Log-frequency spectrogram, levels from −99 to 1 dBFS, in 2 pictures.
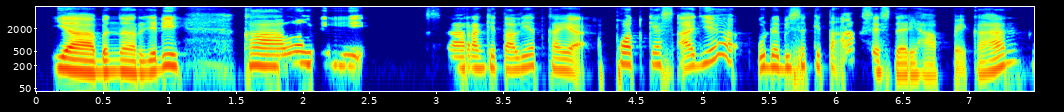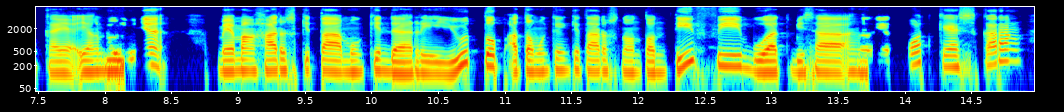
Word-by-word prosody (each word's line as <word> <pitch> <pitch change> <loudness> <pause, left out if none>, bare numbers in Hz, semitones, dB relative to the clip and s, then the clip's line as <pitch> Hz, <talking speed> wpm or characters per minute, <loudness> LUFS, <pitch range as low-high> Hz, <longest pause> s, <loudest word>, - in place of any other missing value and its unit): Iya, 175 -2 +9 0.2
bener, 145 -1 +2
jadi 165 +8 +4 0.6
kalau 205 +3 +4
di - - -7 0.8
sekarang 180 0 0
kita 175 -2 -1
lihat 195 +2 -2
kayak 155 -2 +1 0.2
podcast 225 -1 +1
aja 205 +9 +1 0.4
udah 185 0 +2
bisa 200 - -3
kita 195 - -5
akses 140 - -6
dari 115 0 -1
HP 110 - -9 0.2
kan. 155 +10 +1 0.3
Kayak 130 -1 -1
yang 145 0 0
dulunya 155 +8 +2 0.5
memang 150 +1 +3
harus 150 +1 +3
kita 155 -1 0 0.2
mungkin 140 +2 -3
dari 130 0 +2 0.2
YouTube 215 - +2
atau 140 +1 +1
mungkin 150 +2 -5
kita 160 -2 -5
harus 145 -2 -5
nonton 135 -1 -2
TV 275 +4 +1 0.3
buat 140 -1 +4
bisa 140 0 -3 0.2
ngeliat 135 -1 -6
podcast, 190 -4 -1
sekarang 275 +5 0
155 Hz, 150 wpm, -24 LUFS, 140-195 Hz, 0.8 s, Iya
